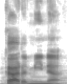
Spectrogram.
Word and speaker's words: Carmina: La forma correcta de pronunciarla sería Carmina, con tilde en la primera A.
